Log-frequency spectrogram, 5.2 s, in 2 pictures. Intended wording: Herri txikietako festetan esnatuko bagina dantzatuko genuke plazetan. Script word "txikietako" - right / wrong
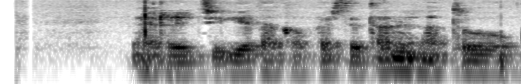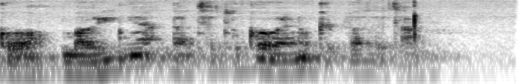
right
